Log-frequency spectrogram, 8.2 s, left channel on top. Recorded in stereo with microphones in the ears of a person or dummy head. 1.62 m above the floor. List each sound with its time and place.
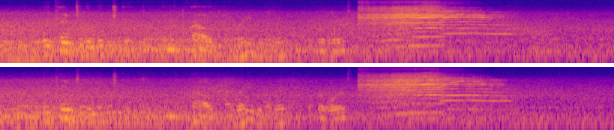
0.6 s a man speaking: 30° left (ahead or behind), 0.7 m
3.0 s a man speaking: 30° right (ahead or behind), 1.7 m
4.8 s a squeak: 5° right (ahead or behind), 1.6 m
